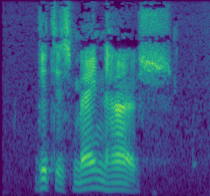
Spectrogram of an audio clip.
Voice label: dit is mijn huis, Dutch

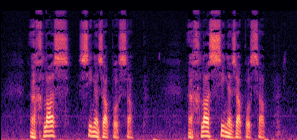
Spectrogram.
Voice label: "een glas sinaasappelsap", Dutch

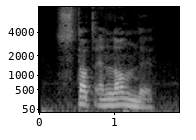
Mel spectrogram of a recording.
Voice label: "Stad en Lande", Dutch

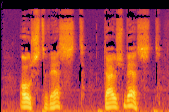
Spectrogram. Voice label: oost west thuis best, Dutch

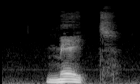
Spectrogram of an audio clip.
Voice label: "meet", Dutch

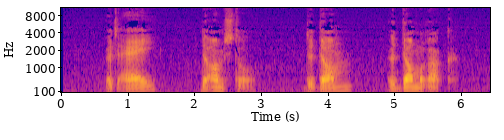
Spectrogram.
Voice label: "Het IJ De Amstel", Dutch

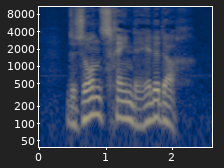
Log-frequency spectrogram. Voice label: de zon scheen, Dutch

